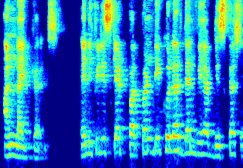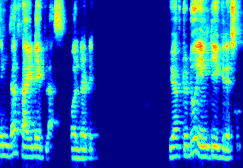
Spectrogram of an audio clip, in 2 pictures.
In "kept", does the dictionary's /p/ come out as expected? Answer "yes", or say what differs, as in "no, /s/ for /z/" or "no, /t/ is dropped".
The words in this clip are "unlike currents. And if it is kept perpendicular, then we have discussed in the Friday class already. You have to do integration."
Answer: no, /p/ is dropped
